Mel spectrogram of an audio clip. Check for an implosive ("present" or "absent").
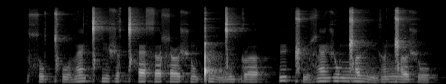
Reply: absent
